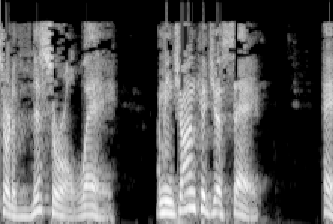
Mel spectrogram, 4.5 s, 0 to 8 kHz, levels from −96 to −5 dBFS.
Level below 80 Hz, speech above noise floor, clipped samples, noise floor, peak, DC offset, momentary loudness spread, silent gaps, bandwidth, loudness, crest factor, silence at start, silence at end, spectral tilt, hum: -38 dBFS; 65 dB; 0.1%; -77 dBFS; 0 dBFS; under 0.1%; 7 LU; none; 8 kHz; -12 LUFS; 14 dB; 0 s; 0 s; -5.5 dB/octave; none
